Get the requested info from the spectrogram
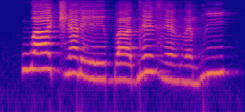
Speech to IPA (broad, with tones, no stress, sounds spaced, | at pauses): w a˦ d͡ʒ ã˧ ɾ eː˨ b a˨ d ɛ̃˦ z ɛ̃˨ v ɛ̃˨ b ĩ˦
